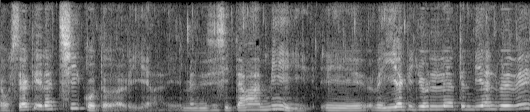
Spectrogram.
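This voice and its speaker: Very slowly, a woman speaks at a fairly high pitch with lively intonation and a dark, mellow tone. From Paraguay. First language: Guarani (speaking Spanish). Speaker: migrant sharing personal experience. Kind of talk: personal testimony. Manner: halting.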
